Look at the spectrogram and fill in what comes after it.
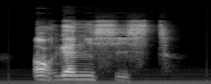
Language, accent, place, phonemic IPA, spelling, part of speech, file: French, France, Lyon, /ɔʁ.ɡa.ni.sist/, organiciste, adjective, LL-Q150 (fra)-organiciste.wav
- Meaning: organicist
